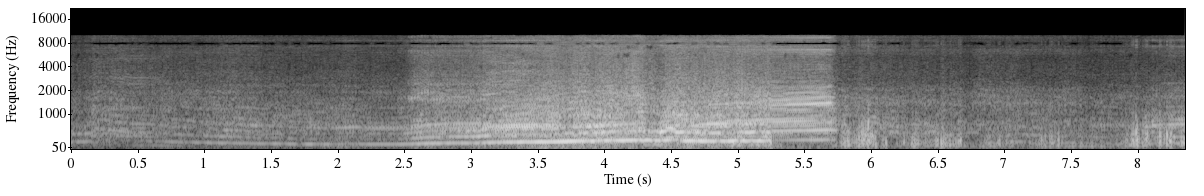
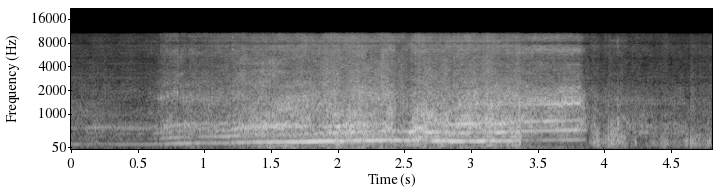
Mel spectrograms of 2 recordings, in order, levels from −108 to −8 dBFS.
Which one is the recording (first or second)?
first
